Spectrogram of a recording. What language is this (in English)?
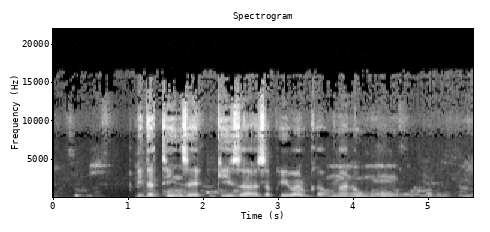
Kinyarwanda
